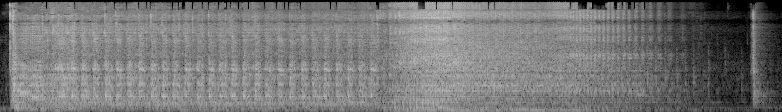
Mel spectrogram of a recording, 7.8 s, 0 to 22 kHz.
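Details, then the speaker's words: Ford 8N tractor with reinstalled carburetor whose float still sticks, weak starter Bendix: engine catches and chugs a few seconds, then fades and stops with a clunk; won't keep running, carburetor still faulty. "Carburetor still bad. Try it again. Crank it up again. Still carburetor. So there we go. We still got issues with the carburetor."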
